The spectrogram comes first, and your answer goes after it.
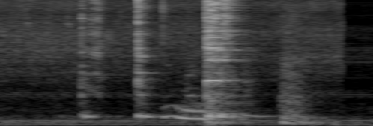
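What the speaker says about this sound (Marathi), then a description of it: "मनुके असे तुपात छान फुलतात असे बघू शकता." Raisins frying in hot ghee for dry fruit laddu give a few short bursts of sizzling and bubbling, with one louder hiss in the middle and quieter crackle around it, close and without talk.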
